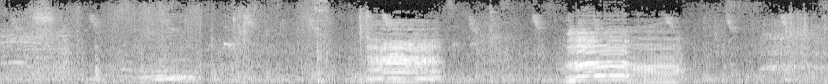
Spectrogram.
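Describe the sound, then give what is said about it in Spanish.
Cattle low several times, with two long, full moos standing out over a steady background of farm animal calls and shuffling, moderately loud. “En el exterior, él pone las manos sobre el lomo de una vaca.”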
